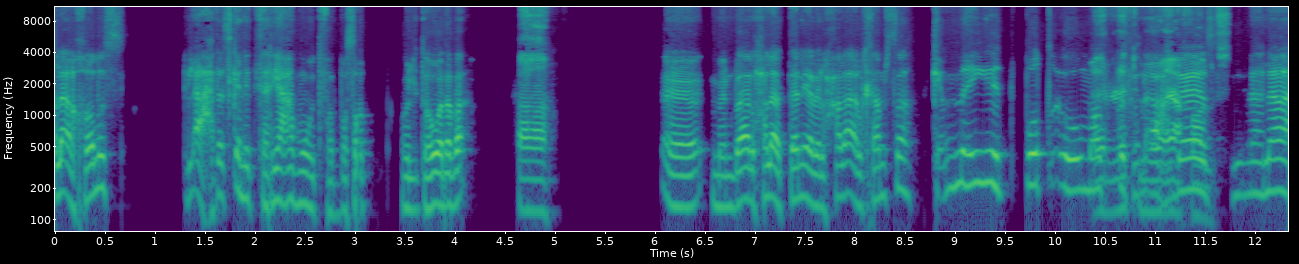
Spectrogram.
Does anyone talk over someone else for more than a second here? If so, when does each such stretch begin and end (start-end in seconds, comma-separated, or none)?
10.4-11.8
